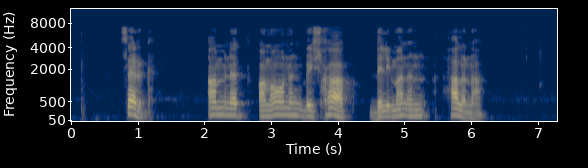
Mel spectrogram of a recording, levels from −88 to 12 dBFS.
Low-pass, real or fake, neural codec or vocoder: 7.2 kHz; fake; codec, 16 kHz, 4 kbps, X-Codec, WavLM features, trained on Multilingual LibriSpeech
